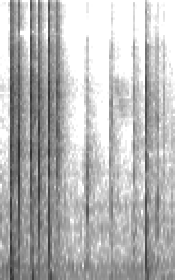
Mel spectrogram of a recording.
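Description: Keystrokes on a computer keyboard while typing CSS code, a quick burst of about five sharp clicks followed by a few scattered taps, close and clear.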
